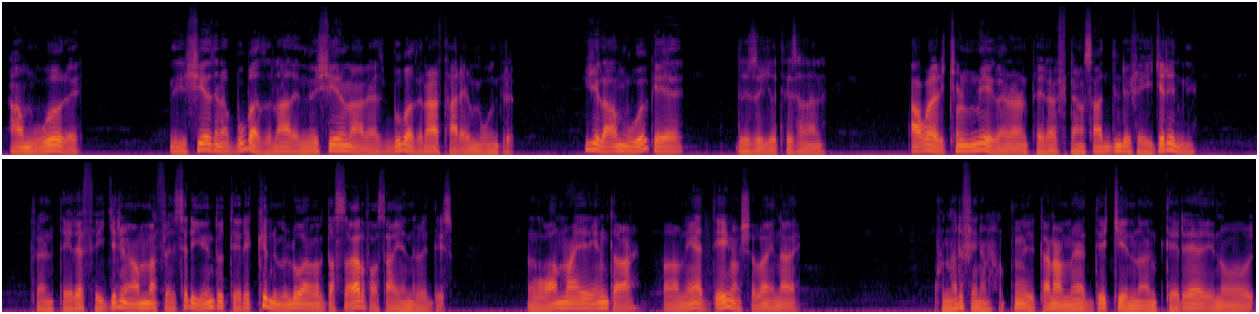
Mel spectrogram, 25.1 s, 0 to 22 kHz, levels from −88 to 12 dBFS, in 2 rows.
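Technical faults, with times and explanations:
No technical faults are audible in this speech recording.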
